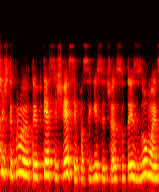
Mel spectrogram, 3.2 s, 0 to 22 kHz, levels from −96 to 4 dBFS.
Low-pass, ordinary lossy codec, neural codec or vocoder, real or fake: 7.2 kHz; Opus, 24 kbps; none; real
